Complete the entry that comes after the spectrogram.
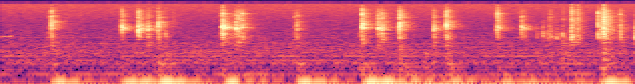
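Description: Computer keyboard typing heard close and fairly quiet, with quick clusters of key clicks separated by short pauses over a low background hum.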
